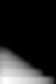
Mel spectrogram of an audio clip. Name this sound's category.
Instrument samples > Synths / Electronic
